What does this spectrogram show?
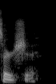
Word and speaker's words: Saoirse: young Irish immigrant Ailish Ailish yeah and it's Saoirse so you're gonna have problems with these Oh hourish pronunciations oh I'm going to butcher it it's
